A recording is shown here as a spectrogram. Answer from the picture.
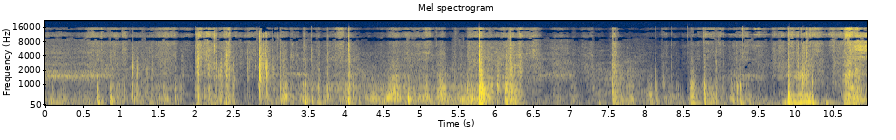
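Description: Cardboard packaging being handled: a box's insert tray is lifted out, with scattered scrapes, rubs and small knocks, the sharpest a little before six seconds in.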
